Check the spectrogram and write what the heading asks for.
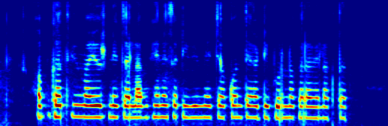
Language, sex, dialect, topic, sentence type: Marathi, female, Northern Konkan, banking, question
